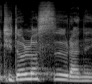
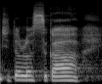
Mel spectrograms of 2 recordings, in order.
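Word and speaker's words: Dedalus: 주인공의 이름이 스티븐 디덜러스라는 이름인데요. 이 디덜러스는 다이달로스를 영어식으로 이렇게 발음을 한 거죠.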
